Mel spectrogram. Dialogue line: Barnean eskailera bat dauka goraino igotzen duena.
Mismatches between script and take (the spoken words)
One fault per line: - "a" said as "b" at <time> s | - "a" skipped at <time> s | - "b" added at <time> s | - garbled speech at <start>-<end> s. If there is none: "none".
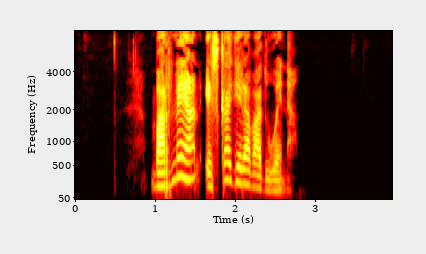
- "dauka goraino igotzen" skipped at 2.4 s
